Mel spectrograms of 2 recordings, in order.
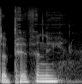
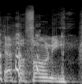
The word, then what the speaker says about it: Epiphone: Is it not pronounced Epiphany? – It is not a pronounced Epiphany. – Epiphony.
